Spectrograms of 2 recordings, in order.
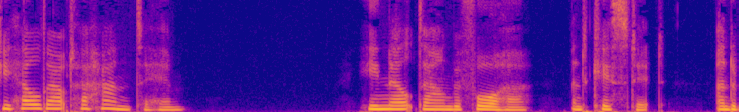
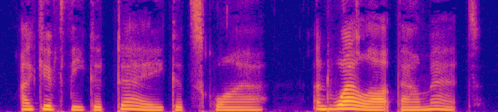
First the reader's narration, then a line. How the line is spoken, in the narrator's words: Her face was full of smiling joy and content, as she spake to him in a kind, caressing voice, and said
